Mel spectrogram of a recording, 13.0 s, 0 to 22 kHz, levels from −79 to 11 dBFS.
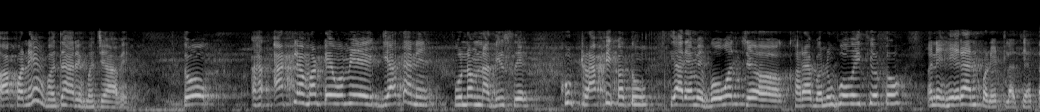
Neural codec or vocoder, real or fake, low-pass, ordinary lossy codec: codec, 16 kHz, 16 kbps, FunCodec, trained on Chinese and English, 50 frames a second; fake; none; none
